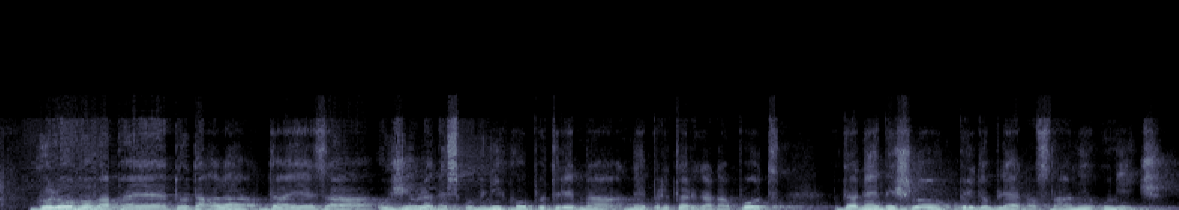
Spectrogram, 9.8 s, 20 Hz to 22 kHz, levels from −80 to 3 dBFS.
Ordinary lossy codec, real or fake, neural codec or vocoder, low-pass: Opus, 16 kbps; real; none; 9.9 kHz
